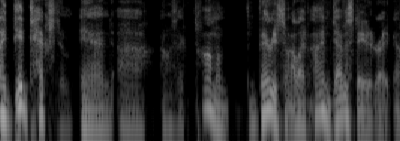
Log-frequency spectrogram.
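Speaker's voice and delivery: hushed, very quiet, low murmur. Giving an update in a conversation, talking quietly so nobody can hear. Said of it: "I'm talking quietly so nobody can hear".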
